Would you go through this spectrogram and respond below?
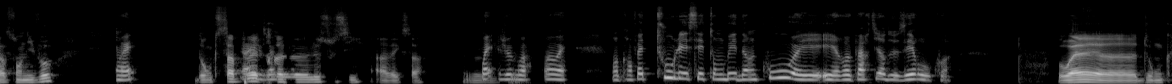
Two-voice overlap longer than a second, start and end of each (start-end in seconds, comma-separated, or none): none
